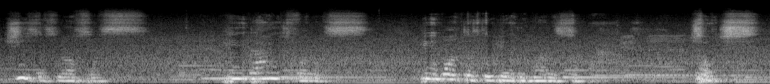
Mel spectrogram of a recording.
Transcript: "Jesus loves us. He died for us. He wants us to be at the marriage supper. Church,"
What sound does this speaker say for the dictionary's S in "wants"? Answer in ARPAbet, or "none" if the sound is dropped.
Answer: none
